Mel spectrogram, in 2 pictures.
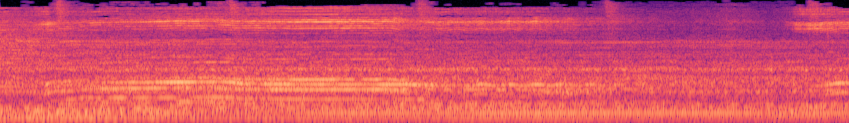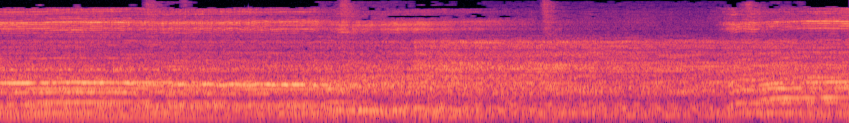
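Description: Live rock band in a quiet passage with the drums out: a held low drone under slow, sustained notes that slide up in pitch and hold, a new slide about four seconds in.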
